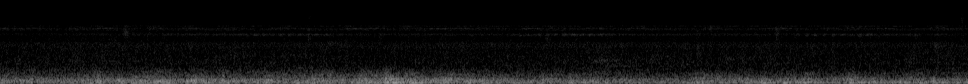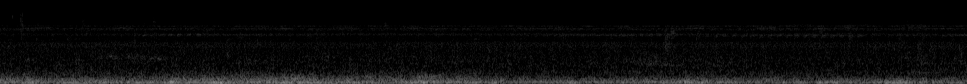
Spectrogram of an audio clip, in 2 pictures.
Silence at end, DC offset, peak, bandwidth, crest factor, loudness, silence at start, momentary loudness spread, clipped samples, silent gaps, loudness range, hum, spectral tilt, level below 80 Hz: 0 s; under 0.1%; -26 dBFS; 16.5 kHz; 18 dB; -45 LUFS; 0 s; 8 LU; under 0.1%; none; 6 LU; none; -6 dB/octave; -50 dBFS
